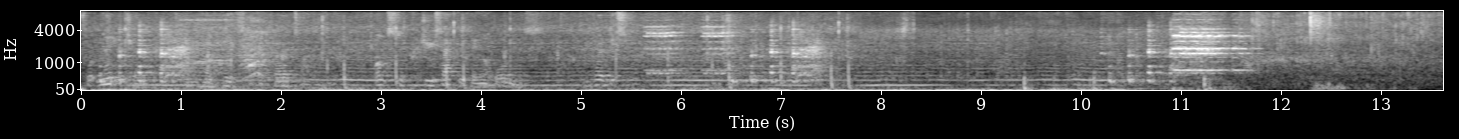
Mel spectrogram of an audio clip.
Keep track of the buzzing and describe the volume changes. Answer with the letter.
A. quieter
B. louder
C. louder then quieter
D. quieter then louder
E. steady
E.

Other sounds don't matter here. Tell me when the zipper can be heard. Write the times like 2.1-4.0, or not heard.
0.1-1.9, 6.5-7.5, 10.2-11.1.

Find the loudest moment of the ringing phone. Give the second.
11 s.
